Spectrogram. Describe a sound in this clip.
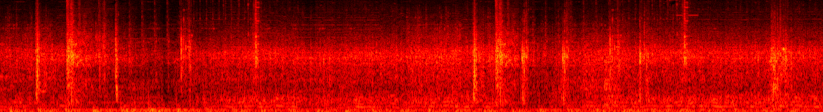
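A small remote-controlled drone rolls and rattles across a hard floor.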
